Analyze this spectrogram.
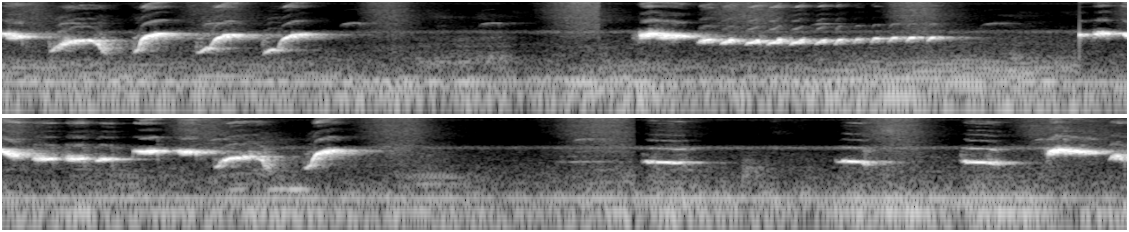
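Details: White-rumped shama lure song to make other shamas respond, with rapid looping whistles, a long descending trilled phrase, then short scattered whistled notes, a constant low hum in the background.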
